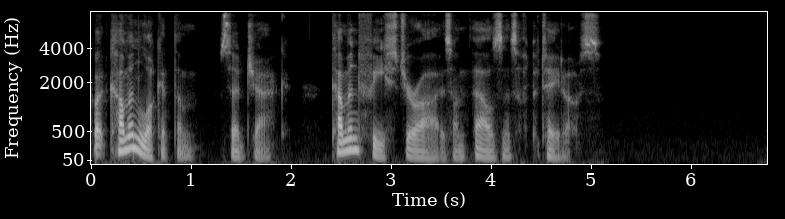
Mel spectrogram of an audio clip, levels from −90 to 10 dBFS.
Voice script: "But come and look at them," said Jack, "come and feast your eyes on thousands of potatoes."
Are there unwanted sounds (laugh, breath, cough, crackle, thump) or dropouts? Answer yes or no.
no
